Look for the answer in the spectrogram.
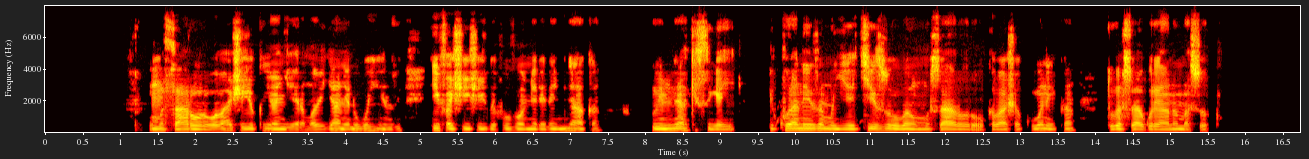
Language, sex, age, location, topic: Kinyarwanda, male, 18-24, Nyagatare, agriculture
